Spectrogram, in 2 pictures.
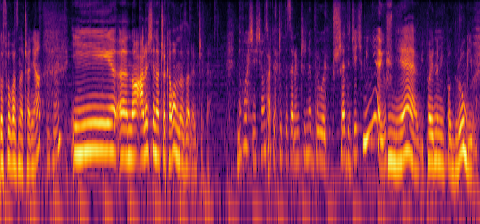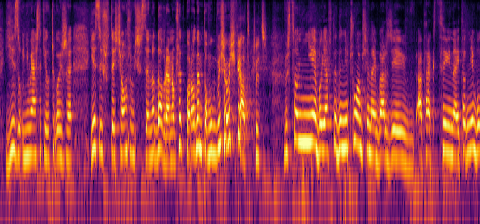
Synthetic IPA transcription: ɡɔswɔvaznat͡ʂɛɲa | i | nɔʔalɛɕɛnat͡ʂɛkawamnazaɾɛnt͡ʂɘ̰nɛ | nɔvwaɕɲɛxt͡ɕawamzaat͡ʂːɨt̪ɛzaɾɛnt͡ʂɘnɘbɘwɘpʂɛd̪d͡ʑet͡ɕmʲiɲɛjuʂɲɛpɔjɛd̪nɘmʲipɔd̪ɾuɡʲimjɛzuʔɲemʲjawaɕt̪akʲɛɡɔt͡ʂɛɡɔʑʐɛjɛst̪ɛjuʂft̪ɛt͡ɕɔãw̃ʐɛmiɕʂɘ̥st̪ɛnɔd̪ɔbɾanɔpʂɛt̪̚pɔɾɔd̪ɛmt̪ɔmuɡbɘɕɛɔɕfʲjat̪t͡ʂɘt͡ɕ | vʲɛʂt̪sɔɲɛbɔjaft̪ɛd̪ɘɲɛt͡ʂuwamɕɛnajbaɾd͡ʑeja̰t̪ɾakt̪sɘjnait̪ɔɲɛbɘw

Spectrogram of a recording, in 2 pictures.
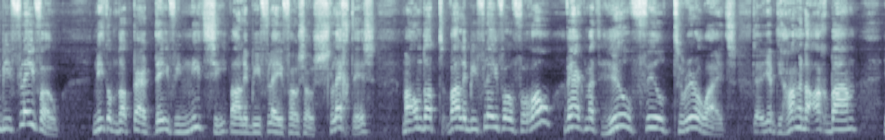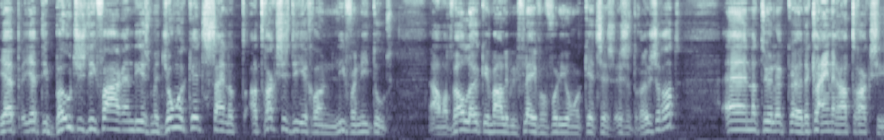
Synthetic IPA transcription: biflejvow | nitɔmdɑt̚pɛɹdejfinitsiʋaːlibiflejvowzowslɛχtɪs | maːɹɔmdɑtʋaːlibiflejvowvʊːrɑlˠʋɛɹk̚tmɛtɦɪːlˠv̥ɪːlˠtrɪlˠɛjts | jəɦɛp̚diɦɑŋəndəɑχbaːn | jəɛpjəɦɛp̚dibowtəsdivaːrəɛndiɪs̬mɛtjoŋəkɪtsːɛjndɑta̰trɑksisdijəχəʋownlivəɹnit̚dut | ja̰ʋɑtʋɛlˠløɥkɪnʋaːlibiflejvowvʊːɹdəjoŋəkɪtsɪsɪsɦətrøɥzərɑt | ɛnːatyːɹləkdəklɛjnərəatrɑksi

